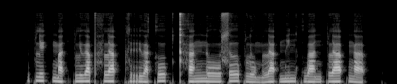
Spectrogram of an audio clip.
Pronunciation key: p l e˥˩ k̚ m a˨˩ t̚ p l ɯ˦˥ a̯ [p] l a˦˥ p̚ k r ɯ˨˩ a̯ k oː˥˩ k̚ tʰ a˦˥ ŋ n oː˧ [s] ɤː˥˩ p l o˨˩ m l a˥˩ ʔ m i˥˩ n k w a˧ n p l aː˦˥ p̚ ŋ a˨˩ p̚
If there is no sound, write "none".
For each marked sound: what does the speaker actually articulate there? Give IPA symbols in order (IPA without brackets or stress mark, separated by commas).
pʰ, s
